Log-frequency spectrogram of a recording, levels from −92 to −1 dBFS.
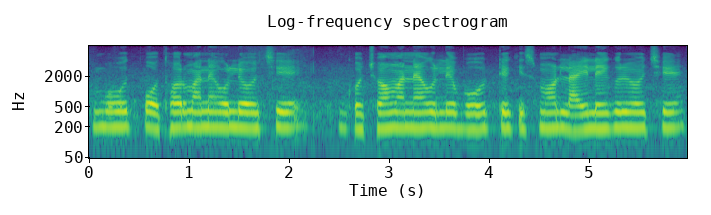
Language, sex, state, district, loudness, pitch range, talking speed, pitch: Odia, female, Odisha, Sambalpur, -14 LUFS, 185-195 Hz, 130 wpm, 195 Hz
